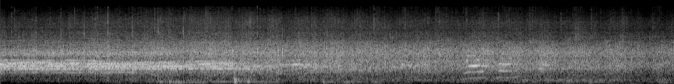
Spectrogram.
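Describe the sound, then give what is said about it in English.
Steady applause from a live audience in Melbourne, with cheering voices and whoops mixed into the clapping. Loud and dense throughout, easing slightly toward the end. “Put your hands together and make incredible Melbourne Guilty Feminist woo-hooing noises for the wonderful Eugenia Flynn!”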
